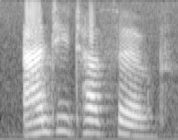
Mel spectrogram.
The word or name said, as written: antitussive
